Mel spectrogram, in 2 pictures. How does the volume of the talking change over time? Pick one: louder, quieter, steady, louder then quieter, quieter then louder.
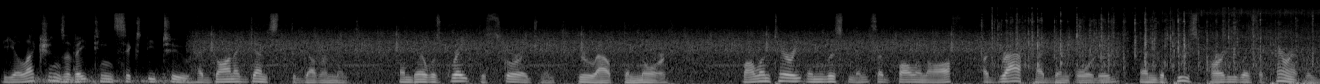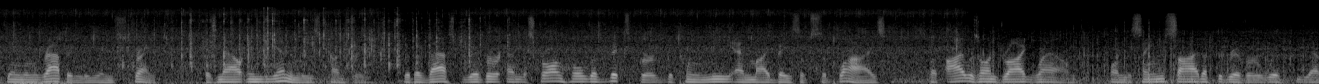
steady.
